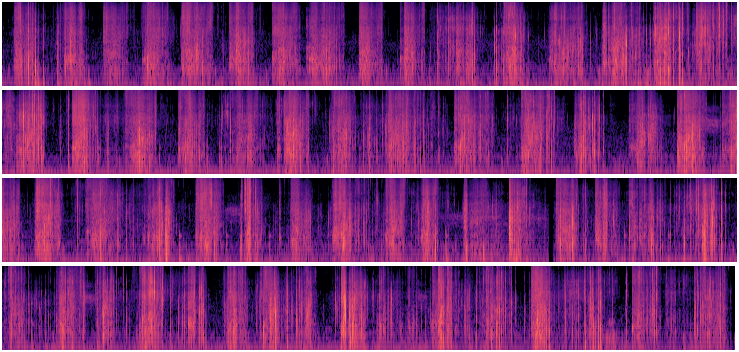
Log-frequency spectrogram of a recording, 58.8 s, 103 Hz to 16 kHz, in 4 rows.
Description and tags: footsteps-snow-ice
Recorded with zoom 5 and sennheiser mk600 walking in icy snow foley footsteps walk foot
field-recording, snow, ice, footsteps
